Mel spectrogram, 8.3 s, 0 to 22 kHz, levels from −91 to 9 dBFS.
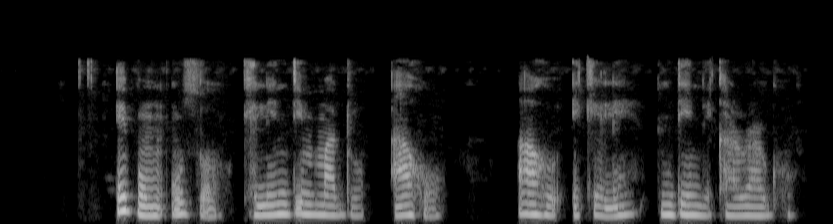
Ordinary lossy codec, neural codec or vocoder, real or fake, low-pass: AAC, 48 kbps; none; real; 7.2 kHz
